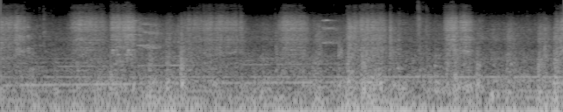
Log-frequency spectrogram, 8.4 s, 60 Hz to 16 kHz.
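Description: JR 415 series electric train running, heard from inside the passenger car: a steady low rumble of wheels on rails, with swells of rail noise every second or so.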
